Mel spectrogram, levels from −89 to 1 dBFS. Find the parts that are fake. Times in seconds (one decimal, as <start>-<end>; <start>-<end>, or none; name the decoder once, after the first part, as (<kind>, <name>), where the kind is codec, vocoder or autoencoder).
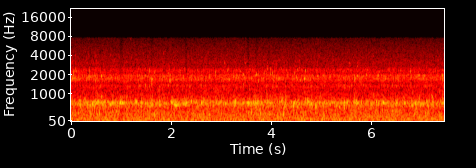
none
